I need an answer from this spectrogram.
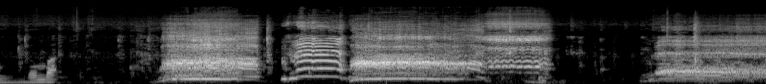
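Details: Sheep kept in a stable (domba jalu) bleat several times in close succession, long quavering nasal cries overlapping one another, followed by a man speaking.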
